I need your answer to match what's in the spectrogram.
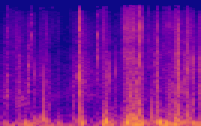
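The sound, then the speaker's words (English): Papers rustle and crinkle inside a sack of mail in quick, irregular bursts, moderately loud, with no voices over the sound. “You can hear the papers rustling around.”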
